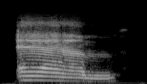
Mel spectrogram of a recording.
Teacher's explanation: before we get to the M sound when we're pronouncing the letter, we make a vowel sound first.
